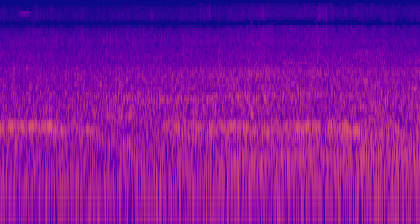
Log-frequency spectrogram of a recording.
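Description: Steady low rumble of vehicle engines and traffic, with no sudden sounds.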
